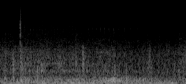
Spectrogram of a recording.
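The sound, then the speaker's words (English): A thunderstorm sound effect played during a retelling of the disciples on a boat in a storm on a lake: steady, hissing rain with a low rumbling undertone and a few faint crackles, fairly quiet and continuous throughout, with no one talking. “Can you turn the storm up a little bit, Josh?”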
